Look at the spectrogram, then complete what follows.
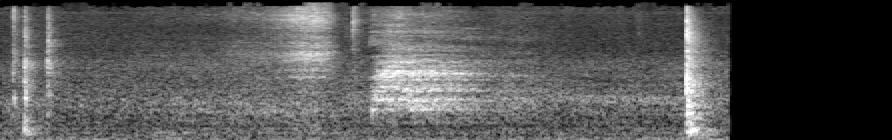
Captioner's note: sniffing catnip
